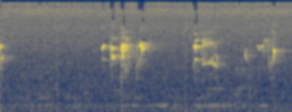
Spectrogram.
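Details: Canary singing in brief clusters of sharp high chirps and quick twittered notes, three bursts within a few seconds, with a faint continuous low hum behind.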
